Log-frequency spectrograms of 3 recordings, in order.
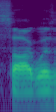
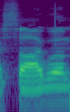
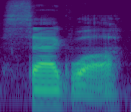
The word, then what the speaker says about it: Sagwa: We should bother Sagwa Meow by pronouncing her name Sag-Wah to see her reaction.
